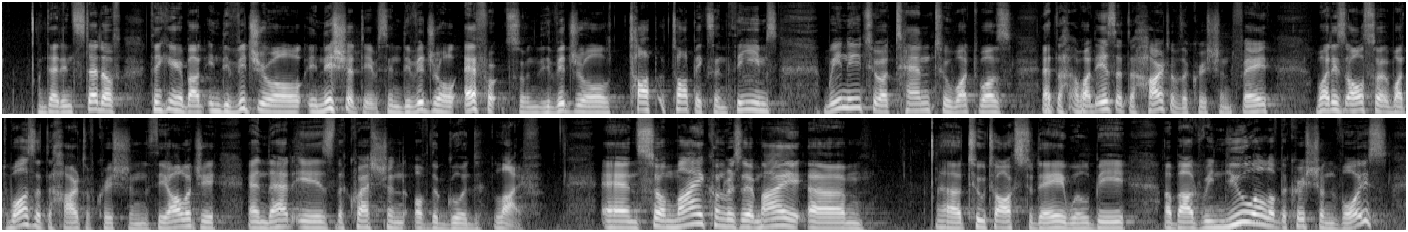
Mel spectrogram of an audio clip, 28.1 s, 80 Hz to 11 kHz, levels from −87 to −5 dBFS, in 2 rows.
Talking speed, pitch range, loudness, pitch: 150 wpm, 125-160 Hz, -22 LUFS, 135 Hz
